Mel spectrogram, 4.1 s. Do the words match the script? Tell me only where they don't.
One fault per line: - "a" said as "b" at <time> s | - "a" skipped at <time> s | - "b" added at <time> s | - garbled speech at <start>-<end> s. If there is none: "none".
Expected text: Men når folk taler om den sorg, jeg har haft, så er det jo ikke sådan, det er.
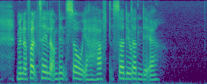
- "ikke" skipped at 2.7 s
